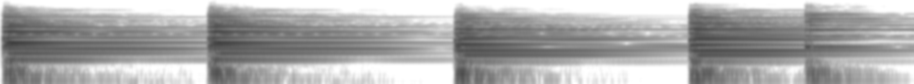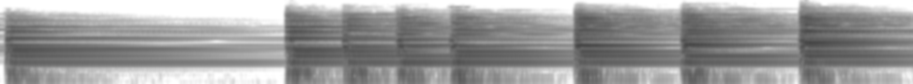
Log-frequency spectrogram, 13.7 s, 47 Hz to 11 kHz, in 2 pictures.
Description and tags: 140bpm Piano Solo 11.Apr 14
For use at your leisure. I make most of them at 140 bpm so hopefully one day they make their way into dubstep.
Chop/splice/dice/herbs and spice them, best served piping hot, enjoy.
Fondest regards,
Recorded with Logic Pro 9 using the EXS24 sampler of the steinway piano (Logic Pro default) with a touch of reverb to thicken out the sound.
